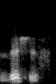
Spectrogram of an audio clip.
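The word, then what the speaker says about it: VICIS: I don't want to sit here, but it's spelled V-I-C-I-S. I think it might be pronounced vicious, but it's called the 01.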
